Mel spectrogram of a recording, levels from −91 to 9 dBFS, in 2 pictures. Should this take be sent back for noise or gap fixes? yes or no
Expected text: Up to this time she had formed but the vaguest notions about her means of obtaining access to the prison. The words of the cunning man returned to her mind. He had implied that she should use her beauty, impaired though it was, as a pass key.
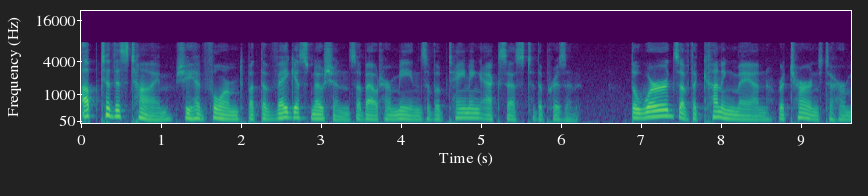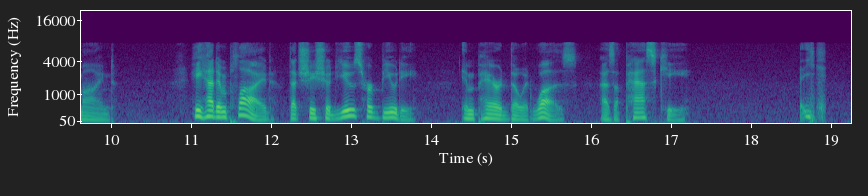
yes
